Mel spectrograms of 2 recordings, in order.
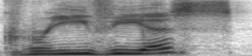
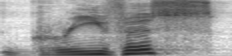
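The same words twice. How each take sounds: First: It has an extra 'ee' vowel before the ending. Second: It has no extra vowel before the ending. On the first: The speaker calls it wrong. "not grievous. Be careful not to add that extra I in there" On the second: The speaker calls it right. "it's grievous"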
